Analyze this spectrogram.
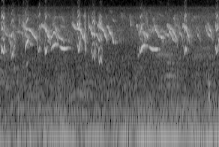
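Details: Young sooty-headed bulbuls chattering noisily: a tangle of fast, squeaky, downslurred chirps with a thin whistled note twice, over a steady low hum in the background.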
